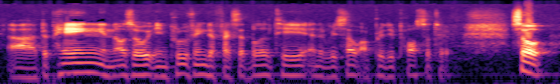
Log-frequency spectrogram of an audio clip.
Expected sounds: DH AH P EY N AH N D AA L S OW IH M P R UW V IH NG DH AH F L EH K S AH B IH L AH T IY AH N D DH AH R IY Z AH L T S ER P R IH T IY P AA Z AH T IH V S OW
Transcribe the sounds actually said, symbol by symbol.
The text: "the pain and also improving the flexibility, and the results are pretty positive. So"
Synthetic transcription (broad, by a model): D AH P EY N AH N AA L S OW IH M P R UW V IH NG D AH F L EH K S AH B IH L AH T IY AH N D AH R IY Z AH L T ER P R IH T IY P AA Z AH T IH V S OW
